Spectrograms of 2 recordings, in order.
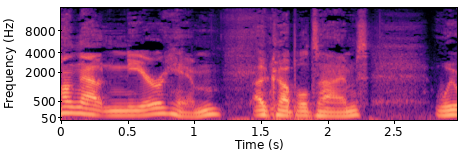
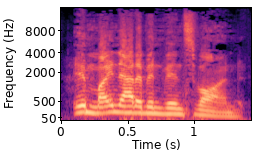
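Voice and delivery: loud joking disclaimer; 7 semitones higher, 10 dB louder than usual. Real, not acted. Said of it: "by the way, disclaimer".

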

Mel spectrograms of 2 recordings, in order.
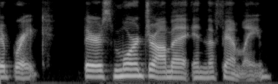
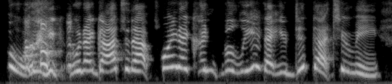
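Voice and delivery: high, animated playful accusation; hammed-up wounded reader, much higher; mock outrage; 11 semitones higher, 6 dB louder than usual. Real, not acted. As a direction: protest in amused disbelief.

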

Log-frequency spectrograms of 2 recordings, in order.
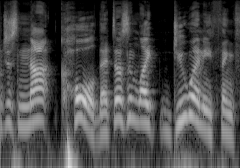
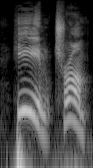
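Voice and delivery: normal talking voice

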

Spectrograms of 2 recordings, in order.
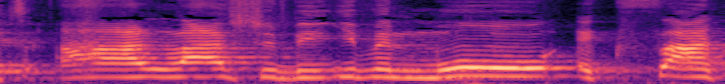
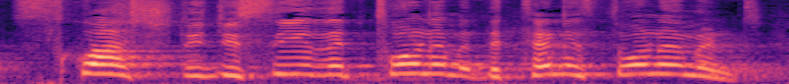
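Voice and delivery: higher, lively questions tumbling out; eager chat; 8 semitones higher than usual. Retold or imitated. Preacher to Duncan about the cycling race, eagerly. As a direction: pull him in with excitement. Rapid sports questions to Kev.

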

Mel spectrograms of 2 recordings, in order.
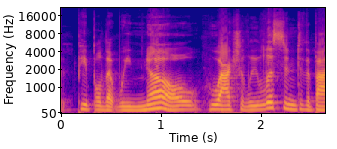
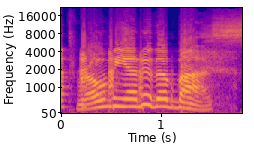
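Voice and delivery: drawn-out, higher mock indignation; teasing, put-upon whine, stretched long; mock protest; 6 semitones higher, 4 dB louder than usual. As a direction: complain playfully, stretching it out. Jokingly protesting being called out.

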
